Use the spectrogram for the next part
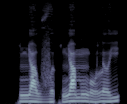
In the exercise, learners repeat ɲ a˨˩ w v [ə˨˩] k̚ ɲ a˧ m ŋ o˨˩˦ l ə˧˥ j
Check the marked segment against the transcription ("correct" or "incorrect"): correct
